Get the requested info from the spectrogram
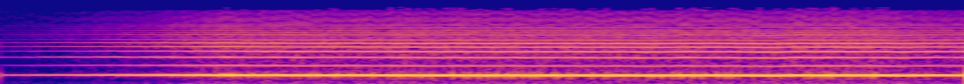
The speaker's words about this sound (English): Have a listen to the female mosquito, and these are Aedes aegypti mosquitoes. Here we go.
